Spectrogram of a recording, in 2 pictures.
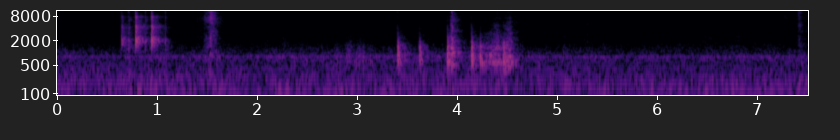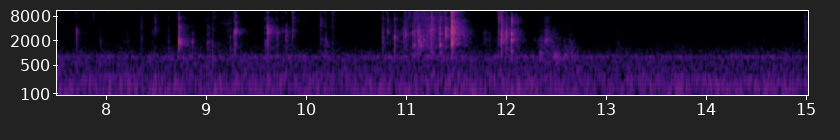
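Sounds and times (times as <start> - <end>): mechanical keyboard typing: 0.6 - 1.2.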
